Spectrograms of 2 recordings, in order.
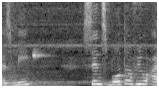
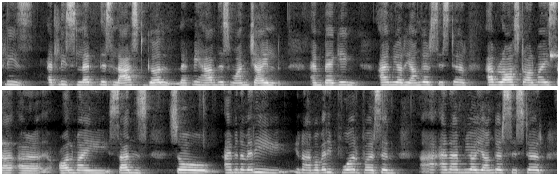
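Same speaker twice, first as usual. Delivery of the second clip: ordinary talk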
